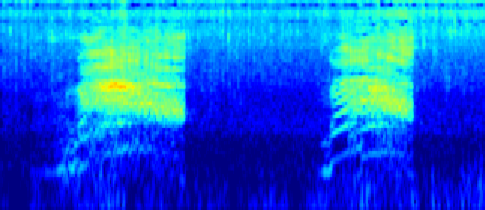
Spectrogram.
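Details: Female goat giving birth for the first time, a hard labour with a single kid; two loud harsh screams, each rising from a low start into a broad raspy cry lasting about a second, spaced about two seconds apart.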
